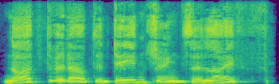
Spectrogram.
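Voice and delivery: a broken scholar clinging to scripture; grieving Israeli scholar. A narrator's reading. Grieving scholar tells Buck his faith, high and squeaked.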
